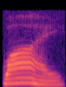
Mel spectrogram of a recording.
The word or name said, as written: wye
